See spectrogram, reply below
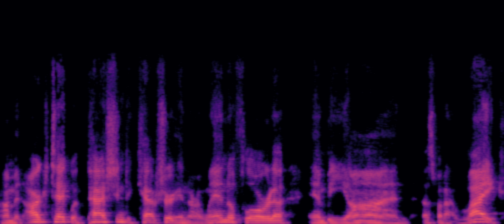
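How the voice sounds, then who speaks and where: A man's voice: mid-range voice, normal speed, fairly bright tone. A man hosting a podcast in a hyped, slangy, enthusiastic way. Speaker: podcast host. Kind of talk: casual podcast chat.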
